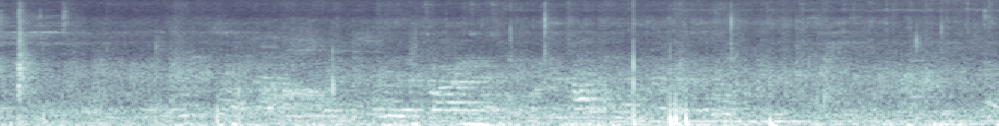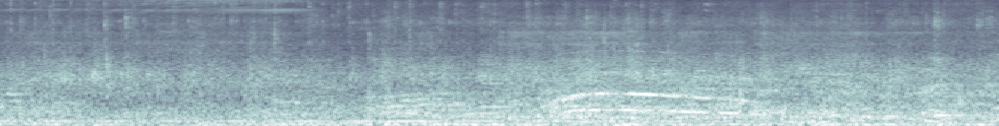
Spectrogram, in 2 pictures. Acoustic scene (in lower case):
crowded indoor space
